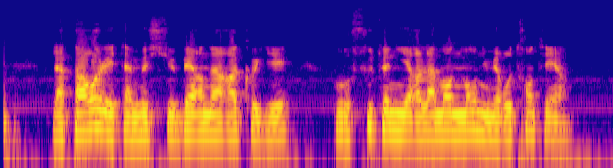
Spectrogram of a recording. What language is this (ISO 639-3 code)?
fra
